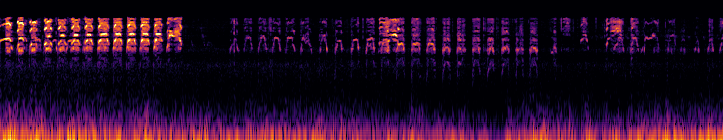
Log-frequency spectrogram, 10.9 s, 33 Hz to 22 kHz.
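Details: Osprey chicks at a Loch Arkaig nest on 13 June 2024, three chicks squabbling as an adult brings a huge trout, fifth fish of the day; rapid, harsh, high chirps in dense bursts, pausing briefly, over low wind rumble.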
